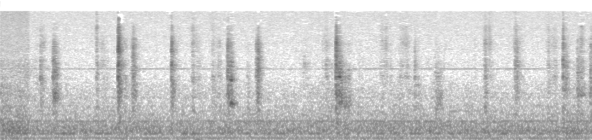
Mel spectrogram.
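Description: Knife slicing peeled garlic cloves on a cutting board: a string of short, uneven clicks, about three a second, as the blade taps the board with each cut.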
